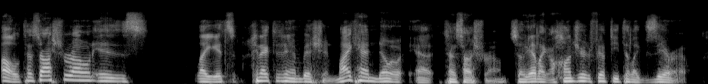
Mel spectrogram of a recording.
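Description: An unremarkable speaking voice moves at a fairly quick pace with lively intonation. The sound is dry and close with no echo, over a quiet background. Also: man. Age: 20s. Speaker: stand-up comedian. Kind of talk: casual chat.

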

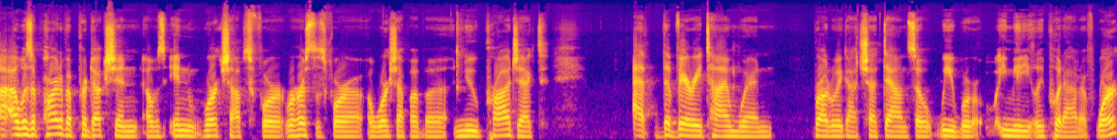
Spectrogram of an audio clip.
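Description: A woman with a New York accent speaks in a very deep, low voice with flat, monotone intonation, recorded very cleanly against a silent background with a dry, close sound and no echo. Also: moderate pace. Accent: New York American. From New York, US. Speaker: Broadway performer. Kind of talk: casual interview chat.

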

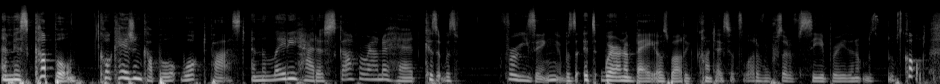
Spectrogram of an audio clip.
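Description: Talking at a very fast pace with an Australian accent, a woman's fairly low voice swings very widely in pitch. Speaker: actor and playwright, speech coach. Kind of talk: casual chat. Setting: studio.

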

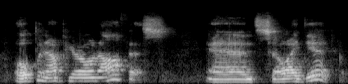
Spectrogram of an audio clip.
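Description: A man speaks with a Californian accent. His intonation is lively. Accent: Californian American. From Los Angeles, California (Granada Hills). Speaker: cosmetic dentist. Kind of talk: interview.

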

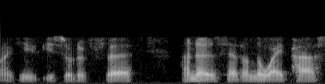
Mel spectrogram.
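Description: A man speaks with an Australian accent. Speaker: regular radio contributor, shopkeeper. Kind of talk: casual chat. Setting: phone call from Sydney.

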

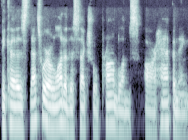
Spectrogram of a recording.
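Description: A man's normal speaking voice at medium pitch with ordinary pitch variation. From US South, rural Tennessee. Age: 60s. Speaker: psychotherapist and sex therapist. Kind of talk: podcast interview.

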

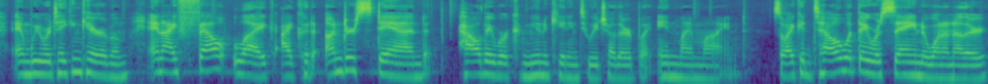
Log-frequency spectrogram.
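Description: At a medium pitch and moderate pace, a woman speaks with very even loudness and fairly even intonation against noticeable background noise. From San Jose, California. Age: 20s. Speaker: podcast co-host. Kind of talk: casual chat.

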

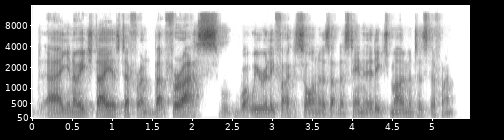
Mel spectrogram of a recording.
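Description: Talking at a very fast pace with hardly any pauses, a man speaks in a New Zealand accent. His medium pitch holds a monotone, flat intonation. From New Zealand, rural Kaikoura. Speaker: rugby team manager. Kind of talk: podcast interview.

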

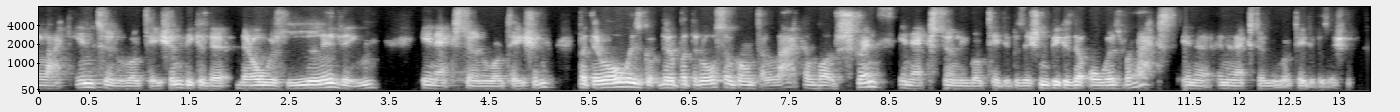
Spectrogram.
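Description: The speaker has an ordinary speaking voice. The pace is fairly quick. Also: man. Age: 30s. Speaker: mobility specialist and Pilates teacher. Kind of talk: interview.

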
